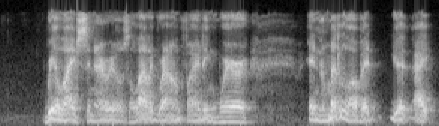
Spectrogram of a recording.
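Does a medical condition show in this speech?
Yes: gunshot injury to voice box; shot 15 times.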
